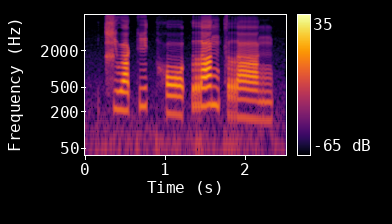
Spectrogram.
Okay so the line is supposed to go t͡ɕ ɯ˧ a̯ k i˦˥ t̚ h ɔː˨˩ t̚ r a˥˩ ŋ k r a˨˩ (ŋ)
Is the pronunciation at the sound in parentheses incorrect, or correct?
correct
